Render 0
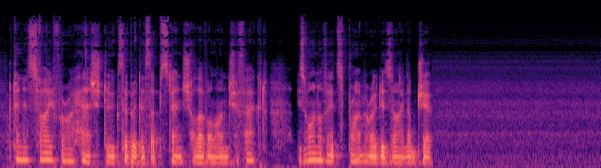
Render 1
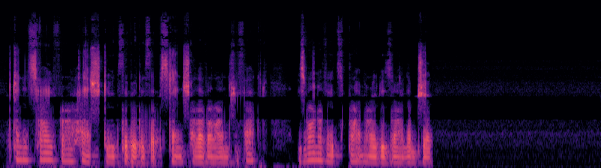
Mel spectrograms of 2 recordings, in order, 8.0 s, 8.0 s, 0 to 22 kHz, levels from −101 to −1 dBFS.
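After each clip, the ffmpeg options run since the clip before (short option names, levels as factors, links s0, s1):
-af "afftfilt=real='re*(1-between(b*sr/4096,1200,2400))':imag='im*(1-between(b*sr/4096,1200,2400))':win_size=4096:overlap=0.75,afwtdn=0.0126,bass=f=250:g=-12,treble=f=4000:g=4,volume=0.531"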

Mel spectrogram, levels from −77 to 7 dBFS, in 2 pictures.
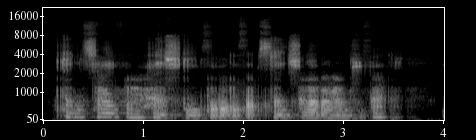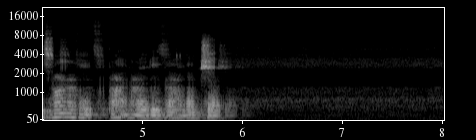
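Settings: -filter_complex "[0:a]asplit=2[s0][s1];[s1]adelay=34,volume=0.631[s2];[s0][s2]amix=inputs=2:normalize=0,areverse,acompressor=mode=upward:threshold=0.00158:ratio=2.5,areverse,asplit=2[s3][s4];[s4]adelay=169,lowpass=f=2500:p=1,volume=0.126,asplit=2[s5][s6];[s6]adelay=169,lowpass=f=2500:p=1,volume=0.23[s7];[s3][s5][s7]amix=inputs=3:normalize=0,volume=2.66"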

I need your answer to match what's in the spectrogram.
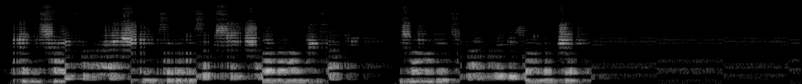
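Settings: -filter_complex "[0:a]acrossover=split=3800[s0][s1];[s1]asoftclip=type=tanh:threshold=0.02[s2];[s0][s2]amix=inputs=2:normalize=0,afftfilt=real='re*gt(sin(2*PI*0.76*pts/sr)*(1-2*mod(floor(b*sr/1024/250),2)),0)':imag='im*gt(sin(2*PI*0.76*pts/sr)*(1-2*mod(floor(b*sr/1024/250),2)),0)':win_size=1024:overlap=0.75,volume=1.5"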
